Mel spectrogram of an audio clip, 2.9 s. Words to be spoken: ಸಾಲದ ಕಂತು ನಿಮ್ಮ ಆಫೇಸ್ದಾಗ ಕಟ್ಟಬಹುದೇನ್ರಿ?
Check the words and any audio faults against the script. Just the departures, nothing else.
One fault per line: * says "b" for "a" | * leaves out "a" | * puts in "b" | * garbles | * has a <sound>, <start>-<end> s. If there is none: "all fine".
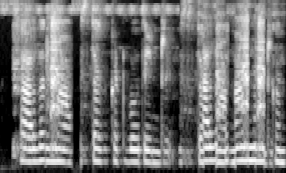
* leaves out "ಕಂತು"
* has a dropout, 0.7-0.8 s
* garbles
